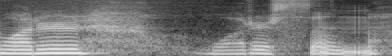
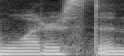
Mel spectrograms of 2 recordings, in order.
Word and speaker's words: Watterson: And so, yeah, the Meggan Watterson, I should say. I've been saying Watterston, I think, forever in my mind.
